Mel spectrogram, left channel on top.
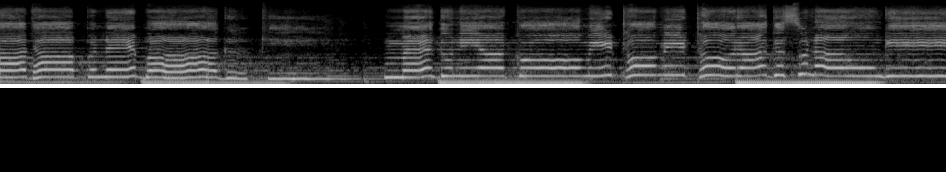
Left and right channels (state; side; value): silent; right; digital silence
